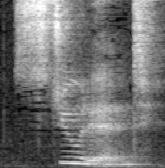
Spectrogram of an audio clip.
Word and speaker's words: student: Então, na pronúncia, você vai colocar a força aqui e lembrar que ao contrário de study, esse U faz som de U. Student, student, student.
